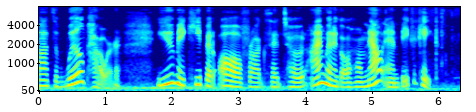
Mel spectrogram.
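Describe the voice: Just plain reading aloud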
